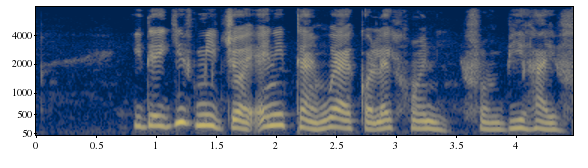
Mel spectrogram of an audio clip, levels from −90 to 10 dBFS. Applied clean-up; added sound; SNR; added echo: none; none; none; none.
